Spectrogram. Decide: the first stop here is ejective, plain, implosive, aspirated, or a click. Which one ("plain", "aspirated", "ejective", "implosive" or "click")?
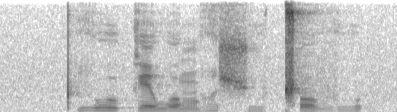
ejective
